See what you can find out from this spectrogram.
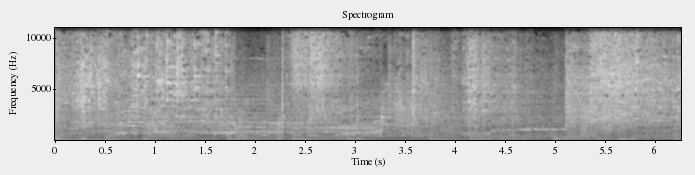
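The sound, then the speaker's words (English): Shop windows and store glass are smashed during a riot, with many sharp shattering crashes and clinks of breaking glass. Excited voices run underneath throughout. “Do you know what that is? That's the sound of capitalism being smashed. I cannot even count how many corporate stores were vandalized.”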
